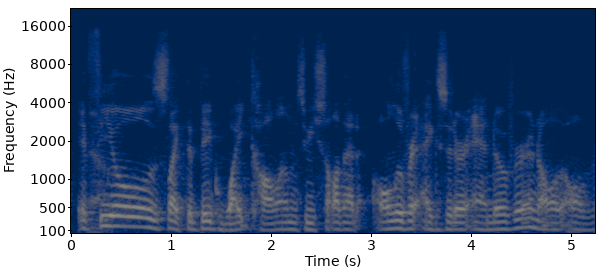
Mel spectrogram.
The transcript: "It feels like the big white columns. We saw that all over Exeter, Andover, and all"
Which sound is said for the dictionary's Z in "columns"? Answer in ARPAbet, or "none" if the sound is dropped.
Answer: Z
